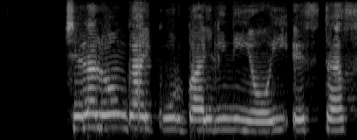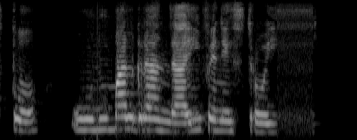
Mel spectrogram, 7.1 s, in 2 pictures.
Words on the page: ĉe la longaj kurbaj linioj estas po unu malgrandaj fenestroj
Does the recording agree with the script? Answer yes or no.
yes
